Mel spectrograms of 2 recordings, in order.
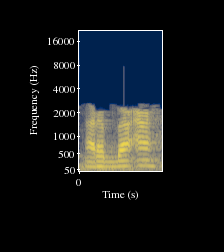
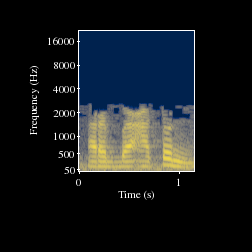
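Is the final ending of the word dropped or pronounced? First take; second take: dropped; pronounced. First: The word ends with a soft -ah and no vowel. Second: The word ends with a full -tun ending. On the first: This is the form used in everyday conversation. "diucapkan dengan mensukun akhirnya" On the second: This is the form used when studying the language. "kalau dibaca lengkap dengan huruf akhirnya"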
